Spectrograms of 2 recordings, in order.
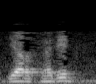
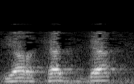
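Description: First: The two final consonants are pronounced separately. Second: The two final consonants are merged into one doubled sound. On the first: "وأن تقول يرتدد" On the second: "الإدغام جائز لا واجب"

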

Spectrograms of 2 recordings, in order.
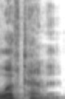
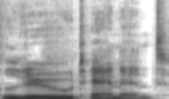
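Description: First: It is said with a British pronunciation. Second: It is said with an American pronunciation.

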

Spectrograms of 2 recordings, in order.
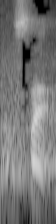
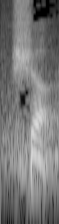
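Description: First: The consonant is an s sound. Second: The consonant is an sh sound. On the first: The speaker calls it right. "Ini sama dengan sin, hanya tambahkan dengan sifat tadi isti'la dan itbam" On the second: The speaker calls it wrong. "Jangan dibaca sho"

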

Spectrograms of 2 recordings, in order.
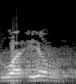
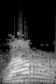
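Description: First: A glottal stop and vowel come before the r. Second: The glottal stop is dropped; it flows straight on. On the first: The speaker calls it wrong. "ولا نقول وإر" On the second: The speaker calls it right. "ور، ور، ولا نقول وإر"

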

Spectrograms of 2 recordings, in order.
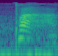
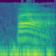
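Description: First: It begins with both lips pressed together. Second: It begins with lower lip touching upper teeth. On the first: The speaker calls it wrong. "fa jadi pa, karena makhrajnya menggunakan dua bau bibir atas dan bawah" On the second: The speaker calls it right. "Fa ini bagian dalam bibir bawah, bagian dalam nih. Dengan ujung gigi seri atas"

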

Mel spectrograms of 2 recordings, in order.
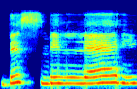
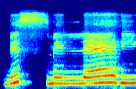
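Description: No difference in how they are said.

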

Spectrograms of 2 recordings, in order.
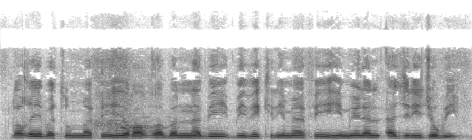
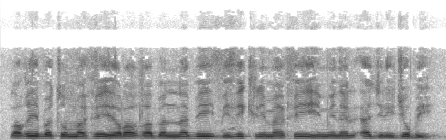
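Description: The two takes are said the same way.

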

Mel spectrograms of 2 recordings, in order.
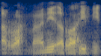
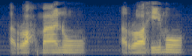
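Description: First: Both words end with an 'i' vowel. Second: Both words end with a 'u' vowel. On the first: The speaker calls it right. "Tetap Ar-Rahmani Ar-Rahimi" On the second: The speaker calls it wrong. "diganti bismillahu arrahmanu arrahimu"

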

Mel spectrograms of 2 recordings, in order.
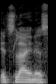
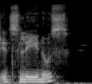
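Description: First: The name is said the English way. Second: The name is said the Finnish way.

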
